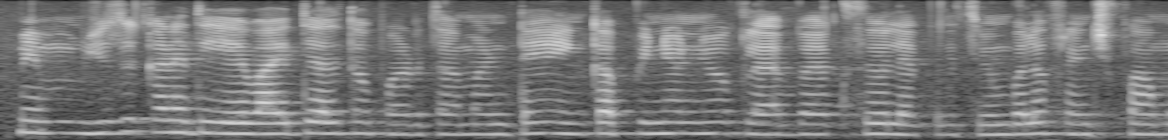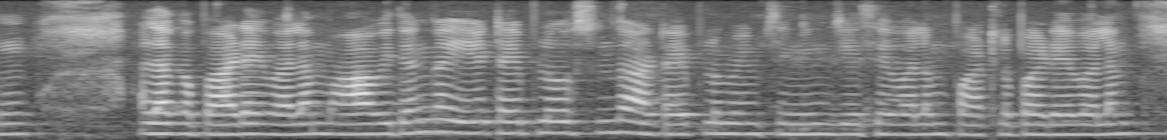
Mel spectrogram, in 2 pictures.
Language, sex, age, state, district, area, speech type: Telugu, female, 18-30, Andhra Pradesh, Sri Balaji, rural, spontaneous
